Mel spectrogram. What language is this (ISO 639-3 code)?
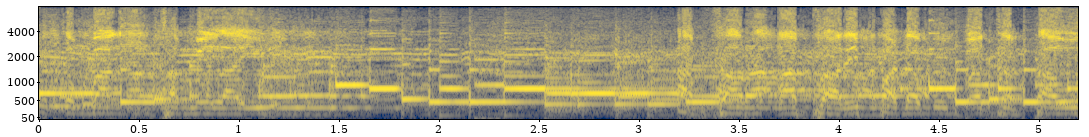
ind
